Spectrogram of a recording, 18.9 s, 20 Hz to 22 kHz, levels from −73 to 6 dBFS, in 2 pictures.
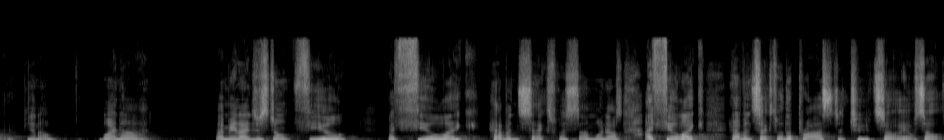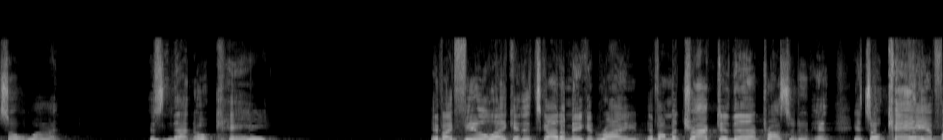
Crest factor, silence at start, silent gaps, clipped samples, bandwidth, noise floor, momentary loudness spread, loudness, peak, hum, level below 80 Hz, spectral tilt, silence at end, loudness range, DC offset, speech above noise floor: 20 dB; 0 s; none; under 0.1%; 16.5 kHz; -75 dBFS; 12 LU; -27 LUFS; -8 dBFS; none; -82 dBFS; -3 dB/octave; 0 s; 6 LU; under 0.1%; 47 dB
